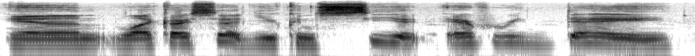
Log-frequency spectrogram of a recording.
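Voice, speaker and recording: A man co-hosting a spiritual talk show, explaining ideas in a measured, emphatic way. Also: a little high, gravelly, fairly bright tone, no echo. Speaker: podcast co-host teaching on Gurdjieff. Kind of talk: reflective spiritual discussion.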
